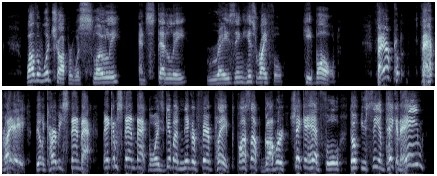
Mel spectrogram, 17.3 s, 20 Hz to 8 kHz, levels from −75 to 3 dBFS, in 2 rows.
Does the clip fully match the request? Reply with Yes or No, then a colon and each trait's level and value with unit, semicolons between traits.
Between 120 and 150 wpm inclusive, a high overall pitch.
Yes: average, 145 wpm; high, 225 Hz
